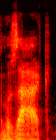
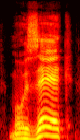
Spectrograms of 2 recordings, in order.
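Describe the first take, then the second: First: Mosaic said low and soft as mo-ZY-ek; foreign pronunciation. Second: Said in the usual way. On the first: Shown as a demonstration. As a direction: say Mosaic with "eye" as its middle vowel. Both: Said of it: "how they say it in some countries".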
